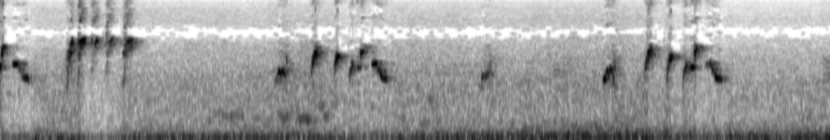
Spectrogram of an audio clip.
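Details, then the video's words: A red-whiskered bulbul sings in fighting form, three bursts of quick, bright, lilting whistles, each a few notes long and spaced a few seconds apart, over a low steady hum. "Tiếng Chào Mào Hót Đấu Kích Bổi Căng Lửa"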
